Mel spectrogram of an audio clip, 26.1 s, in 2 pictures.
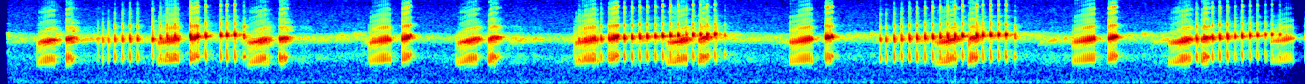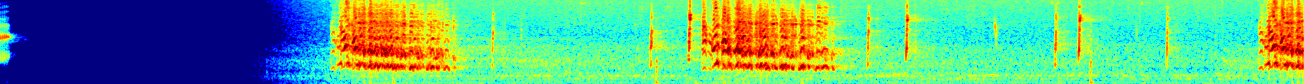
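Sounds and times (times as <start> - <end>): frog croaking: 0.2 - 13.4, 19.4 - 26.0.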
